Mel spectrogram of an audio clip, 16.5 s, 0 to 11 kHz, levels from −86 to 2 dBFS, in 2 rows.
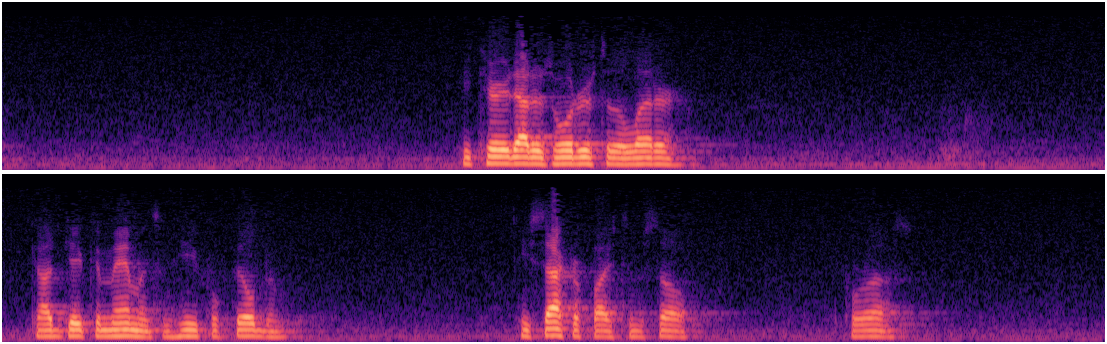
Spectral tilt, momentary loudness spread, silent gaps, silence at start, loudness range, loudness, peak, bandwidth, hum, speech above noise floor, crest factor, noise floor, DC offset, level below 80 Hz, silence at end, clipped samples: -10.5 dB/octave; 15 LU; none; 3.45 s; 11 LU; -18 LUFS; -2 dBFS; 5.8 kHz; none; 32 dB; 20 dB; -48 dBFS; under 0.1%; -50 dBFS; 1.5 s; under 0.1%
